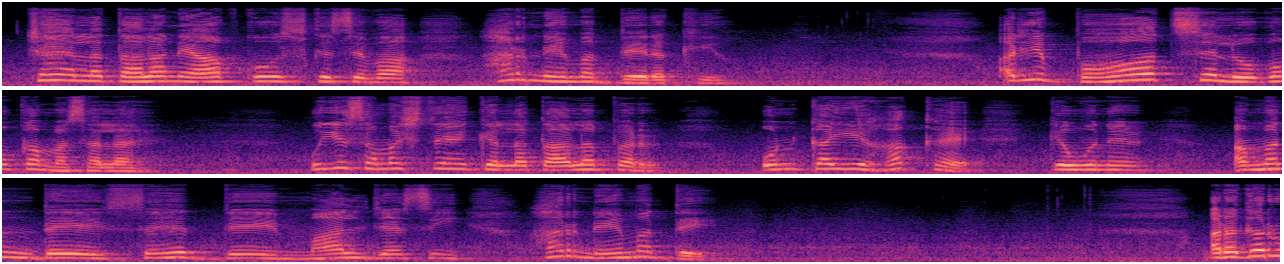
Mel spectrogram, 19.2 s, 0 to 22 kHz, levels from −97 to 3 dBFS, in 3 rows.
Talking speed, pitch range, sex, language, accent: 125 wpm, 165-240 Hz, female, English, Indian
